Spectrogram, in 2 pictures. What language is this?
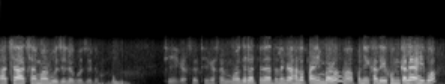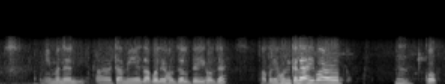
Assamese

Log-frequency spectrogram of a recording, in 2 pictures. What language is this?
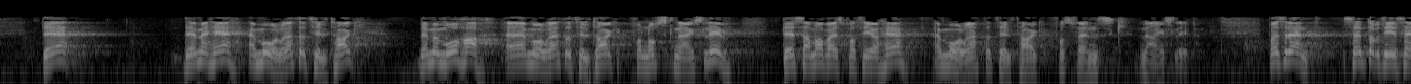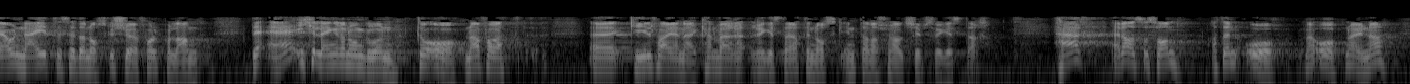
Norwegian Nynorsk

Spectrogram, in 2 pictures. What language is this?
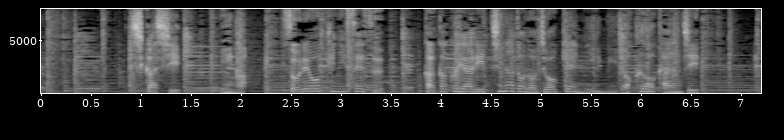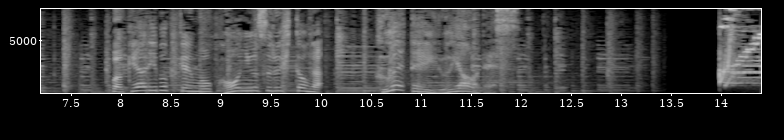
Japanese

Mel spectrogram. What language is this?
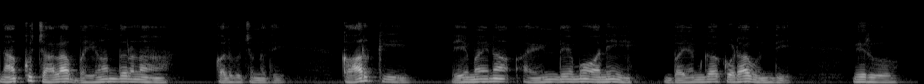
Telugu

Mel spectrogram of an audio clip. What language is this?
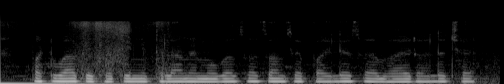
Maithili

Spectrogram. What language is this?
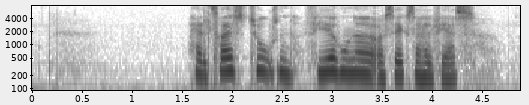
Danish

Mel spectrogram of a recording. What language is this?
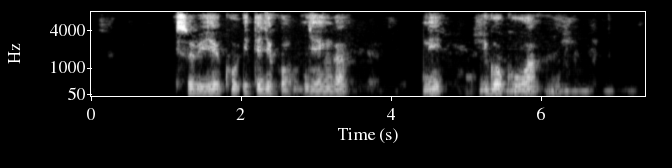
Kinyarwanda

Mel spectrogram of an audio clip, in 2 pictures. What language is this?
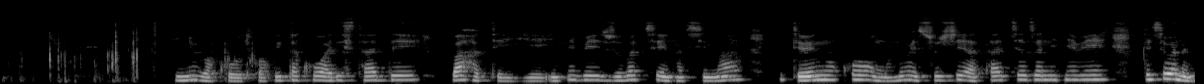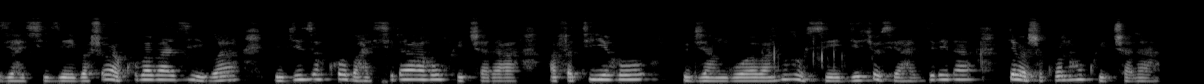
Kinyarwanda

